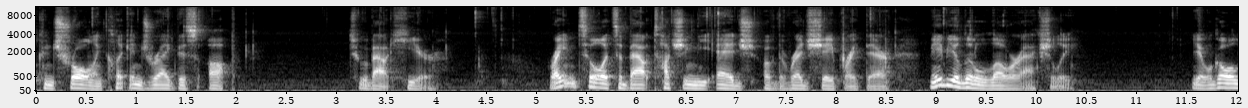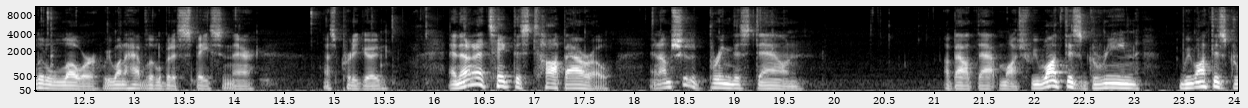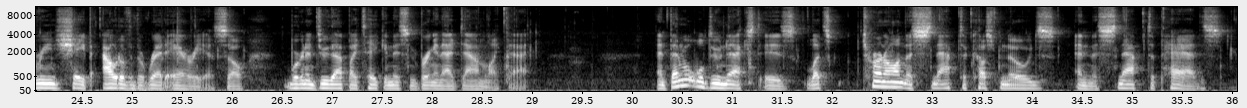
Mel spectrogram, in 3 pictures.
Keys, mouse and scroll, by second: 0.7-4.8 ctrl+drag, 5.0-5.9 ctrl+scroll up 2, 6.5 ctrl+click, 7.4 ctrl+scroll up 2, 8.1-8.9 ctrl+scroll down 4, 9.3-12.6 ctrl+drag, 12.6 ctrl+scroll up 2, 13.8 ctrl+click, 15.3-15.7 ctrl+scroll down 2, 15.9 ctrl+click, 18.4-22.3 drag, 25.7 ctrl+z, 27.1-29.1 drag, 33.6 click, 35.3 click.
